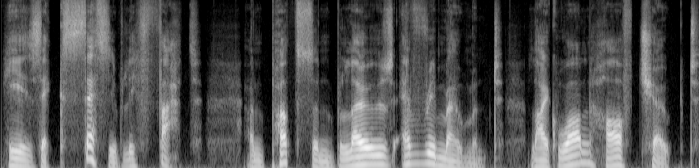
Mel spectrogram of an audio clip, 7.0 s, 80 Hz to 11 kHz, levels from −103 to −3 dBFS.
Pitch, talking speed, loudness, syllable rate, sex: 105 Hz, 120 wpm, -20 LUFS, 3.6 syllables/s, male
